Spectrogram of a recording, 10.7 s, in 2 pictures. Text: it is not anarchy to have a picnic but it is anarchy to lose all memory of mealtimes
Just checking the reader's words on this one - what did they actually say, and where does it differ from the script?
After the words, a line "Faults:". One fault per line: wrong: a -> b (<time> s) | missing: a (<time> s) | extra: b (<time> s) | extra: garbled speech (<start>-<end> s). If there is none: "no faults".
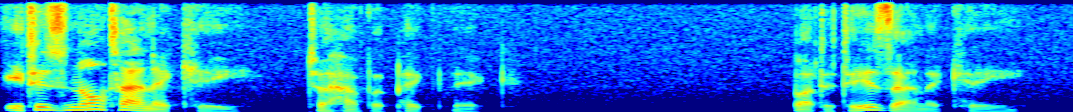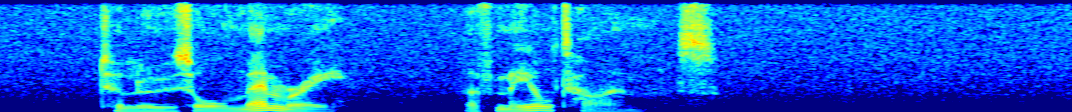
it is not anarchy to have a picnic but it is anarchy to lose all memory of mealtimes
Faults:
no faults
